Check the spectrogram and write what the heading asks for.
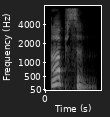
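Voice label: "opsin", British English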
